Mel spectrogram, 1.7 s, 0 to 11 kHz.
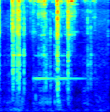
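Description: A bunch of car keys for a 2014 Jeep Compass jangles in a few quick bursts close by, with a soft electronic tone running faintly beneath.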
